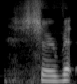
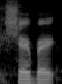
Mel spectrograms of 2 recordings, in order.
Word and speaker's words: sherbet: Sherbet. – Sherbet. – Do not pronounce it Sherbert. That's not how you pronounce that word.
